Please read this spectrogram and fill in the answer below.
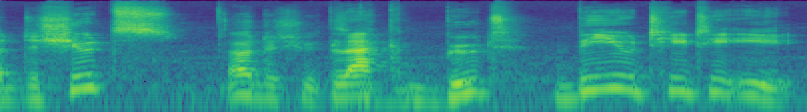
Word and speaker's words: Butte: B-U-T-T-E. I've always been confused whether it's called or pronounced Boot or I thought that was Butte.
